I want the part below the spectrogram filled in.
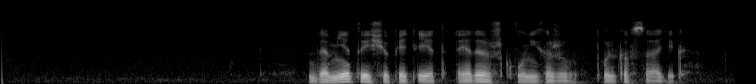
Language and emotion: Russian, sad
